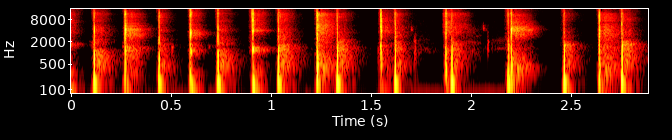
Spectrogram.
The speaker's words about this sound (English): And as we do at the end of every bracket, we're going to clap it out.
